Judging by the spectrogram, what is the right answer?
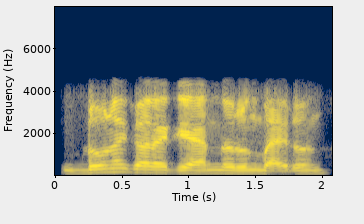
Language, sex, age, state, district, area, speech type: Marathi, male, 18-30, Maharashtra, Nagpur, rural, conversation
